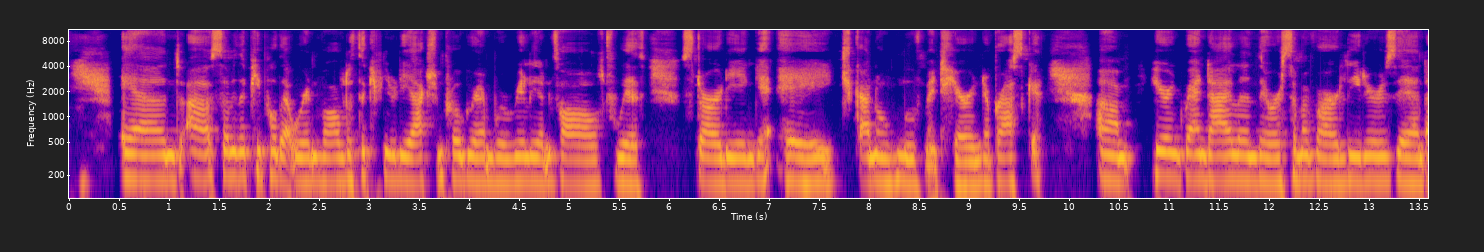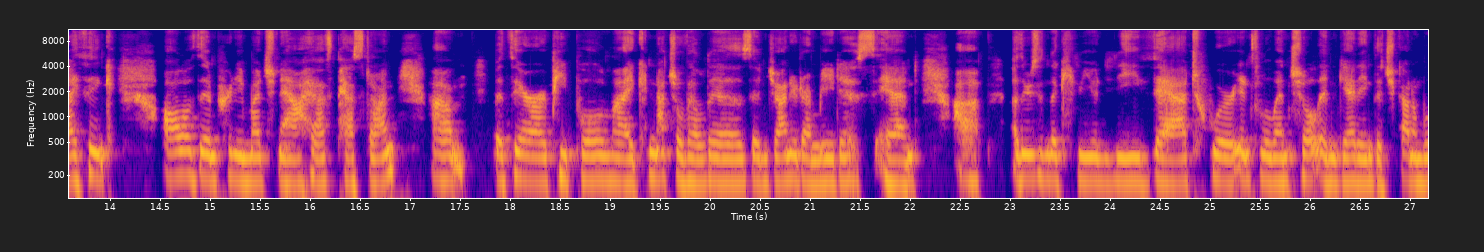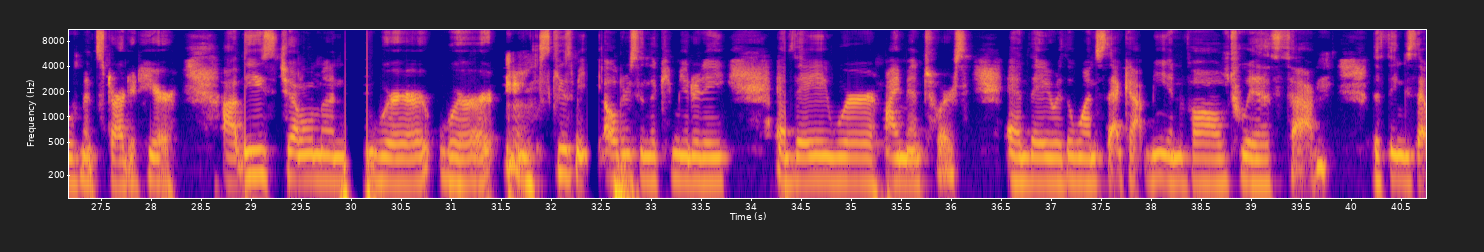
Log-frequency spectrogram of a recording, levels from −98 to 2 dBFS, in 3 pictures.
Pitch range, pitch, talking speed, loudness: 160-175 Hz, 165 Hz, 155 wpm, -19 LUFS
